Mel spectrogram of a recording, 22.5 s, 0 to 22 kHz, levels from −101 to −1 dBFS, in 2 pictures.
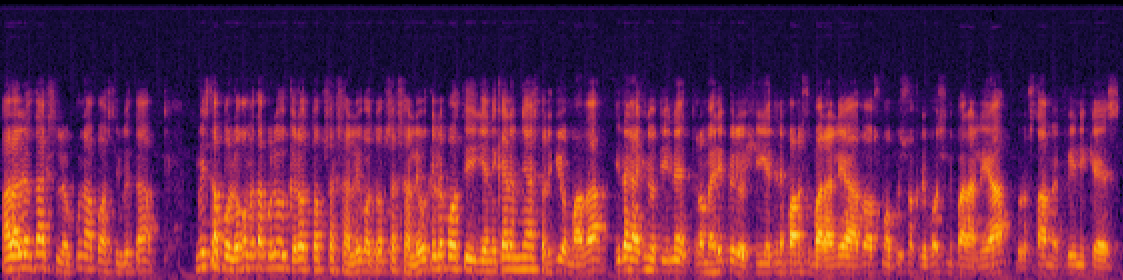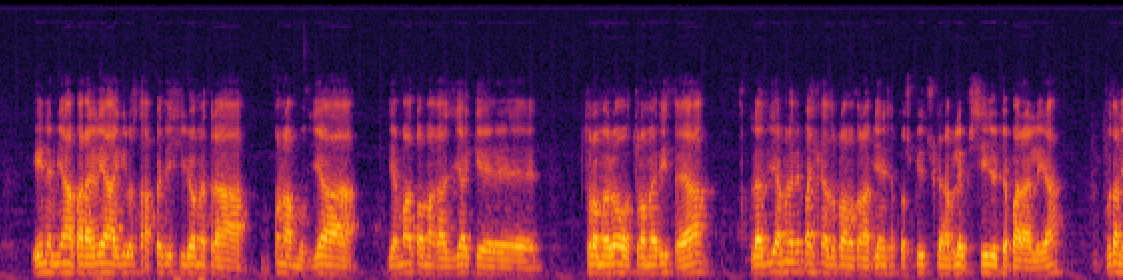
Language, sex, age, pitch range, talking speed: Greek, male, 30-49, 115-165 Hz, 230 wpm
